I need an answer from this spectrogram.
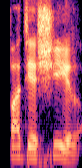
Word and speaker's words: Badiashile: Badiashile. Call him the bad man. Told you, Miz, we are getting Badiashile as Colwell's backup. Badiashile Chile. Badiashile. What? No way. It's French, so it's Badiashile.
